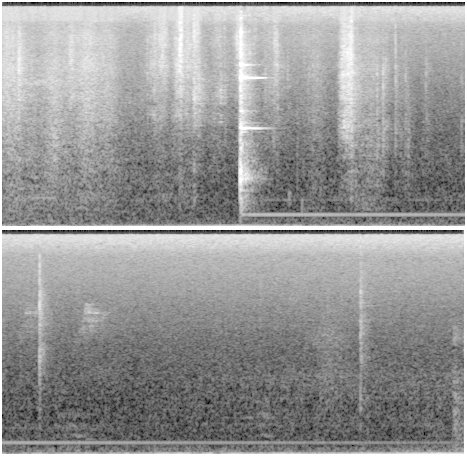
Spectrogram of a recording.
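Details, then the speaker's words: Simulated ASMR chiropractic shoulder and neurological exam: a struck tuning fork is placed on bony prominences to test vibration sense, ringing as a steady low pure hum that slowly fades. "I'm going to create a vibration sound and I'll put it on the bony prominences let me know if you feel any kind of pain okay"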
